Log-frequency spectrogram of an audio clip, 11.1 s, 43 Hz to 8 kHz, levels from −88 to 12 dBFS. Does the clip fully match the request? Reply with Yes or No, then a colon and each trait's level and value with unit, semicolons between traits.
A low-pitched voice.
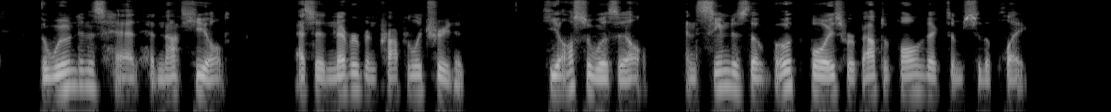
Yes: low, 115 Hz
